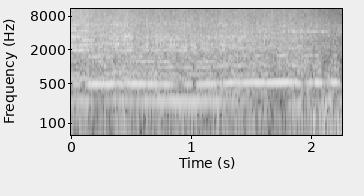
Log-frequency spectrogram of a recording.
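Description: A cappella barbershop-style vocal quartet holding a sustained chord, the top note swelling slightly before the chord breaks off near the end.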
